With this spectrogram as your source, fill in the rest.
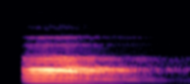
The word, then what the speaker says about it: were: They're not close, they're not squished in together, they're not flat, they're rounded lips, but they're relaxed. Were.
